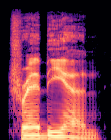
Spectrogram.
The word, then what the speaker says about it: très bien: Très bien means very good. For me, that sounds like tray and bean.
